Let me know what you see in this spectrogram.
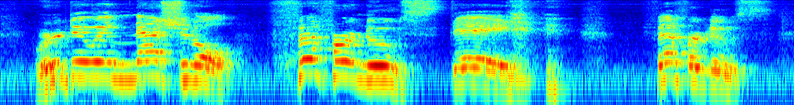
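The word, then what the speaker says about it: Pfeffernüsse: Pfeffernusse. You pronounce it like you do Pfeffer.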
